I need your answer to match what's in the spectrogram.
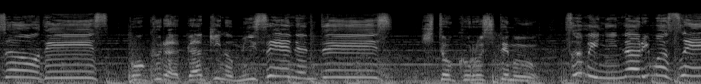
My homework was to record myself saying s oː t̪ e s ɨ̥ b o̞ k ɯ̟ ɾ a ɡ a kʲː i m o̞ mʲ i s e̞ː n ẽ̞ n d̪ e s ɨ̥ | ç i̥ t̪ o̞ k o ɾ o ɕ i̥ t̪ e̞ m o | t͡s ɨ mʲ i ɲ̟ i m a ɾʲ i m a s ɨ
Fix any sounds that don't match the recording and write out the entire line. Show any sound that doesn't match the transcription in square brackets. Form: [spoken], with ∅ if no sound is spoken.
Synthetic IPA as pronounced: s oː [d̪] e s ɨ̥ b o̞ k ɯ̟ ɾ a ɡ a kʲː i [n] o̞ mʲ i s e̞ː n ẽ̞ n d̪ e s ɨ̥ | ç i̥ t̪ o̞ k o ɾ o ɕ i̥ t̪ e̞ m o | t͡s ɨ mʲ i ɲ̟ i [n] a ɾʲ i m a s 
